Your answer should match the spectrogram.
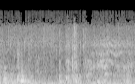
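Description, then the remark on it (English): A deep, rolling rumble of thunder fills the whole stretch, steady and moderately loud with a slight swell near the start, heard on its own without any clear talking. “There's no one here. Thunder.”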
